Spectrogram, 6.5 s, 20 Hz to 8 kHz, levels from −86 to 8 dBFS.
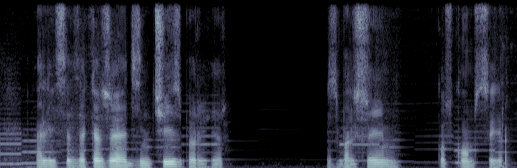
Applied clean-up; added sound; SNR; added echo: neural mask model RNNoise.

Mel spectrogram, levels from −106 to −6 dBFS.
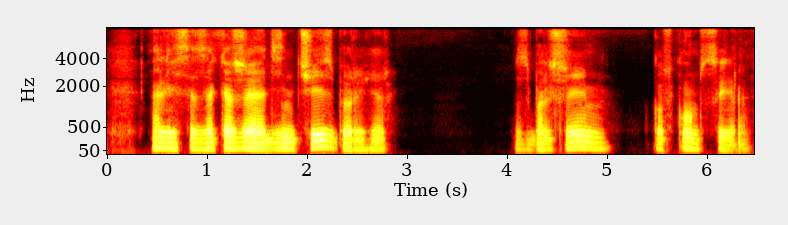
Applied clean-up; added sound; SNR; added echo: neural mask model Resemble Enhance denoiser.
